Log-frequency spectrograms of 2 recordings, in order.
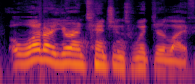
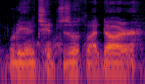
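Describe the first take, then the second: First: Said in the usual way. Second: Lightly voiced stern father; low quick mock dad question; gruff overprotective dad. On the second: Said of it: "he's like".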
